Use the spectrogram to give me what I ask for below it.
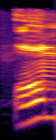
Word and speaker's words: ओम: ये 3 शब्द हैं आ, उ, अमा। अब जो हम ओम बोलते हैं वो शुद्ध नहीं है। उसकी शुद्धि तभी है जब हम उसका उच्चारण सही प्रकार से करते हैं।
